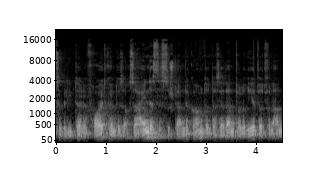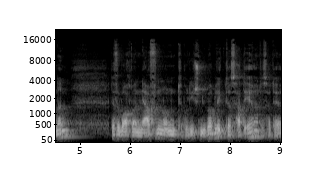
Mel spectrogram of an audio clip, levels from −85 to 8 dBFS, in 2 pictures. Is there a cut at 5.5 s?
no; 1 cut; at 7.0 s

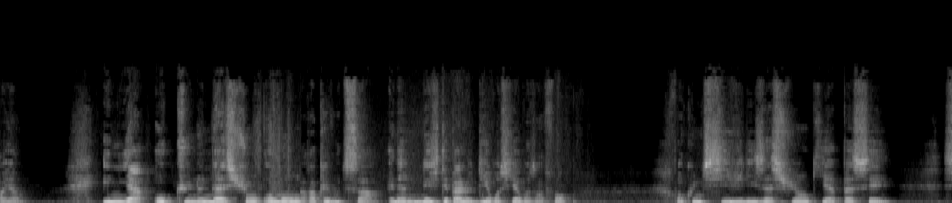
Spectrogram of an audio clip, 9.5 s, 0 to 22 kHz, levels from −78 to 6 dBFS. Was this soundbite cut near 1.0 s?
no; 2 cuts; at 3.0 s, 6.8 s

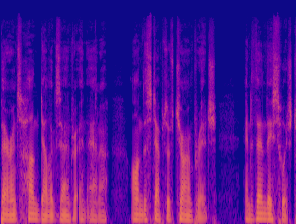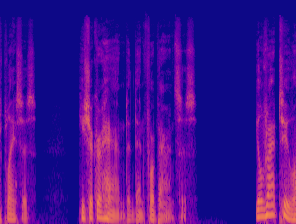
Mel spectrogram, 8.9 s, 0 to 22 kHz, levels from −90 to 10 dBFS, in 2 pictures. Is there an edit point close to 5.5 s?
yes; 1 cut; at 5.5 s

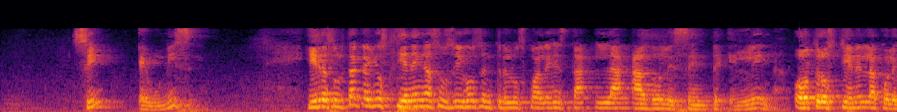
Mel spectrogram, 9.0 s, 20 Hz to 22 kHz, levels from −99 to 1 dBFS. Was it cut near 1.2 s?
yes; 2 cuts; at 1.2 s, 7.9 s

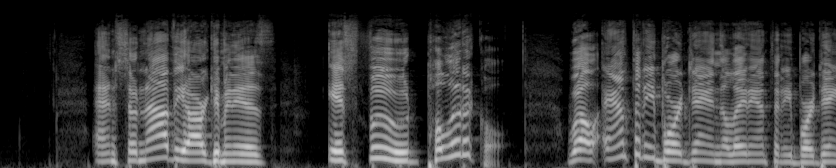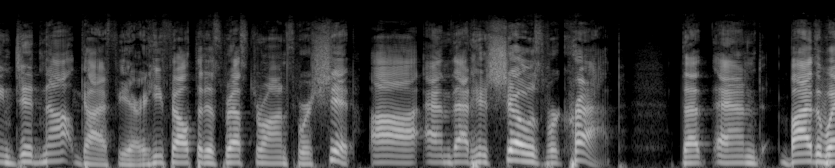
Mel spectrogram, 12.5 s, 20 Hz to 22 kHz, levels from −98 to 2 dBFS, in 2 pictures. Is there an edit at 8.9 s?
yes; 2 cuts; at 6.8 s, 8.9 s

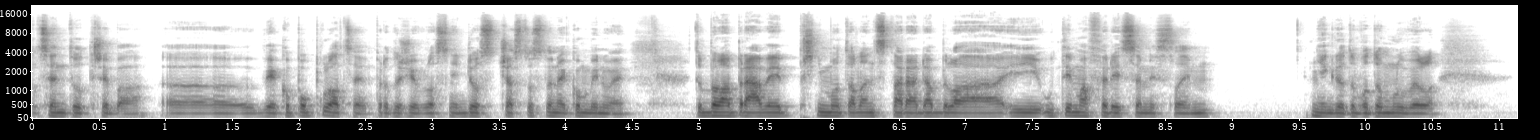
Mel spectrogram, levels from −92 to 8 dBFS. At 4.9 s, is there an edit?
no; 0 cuts

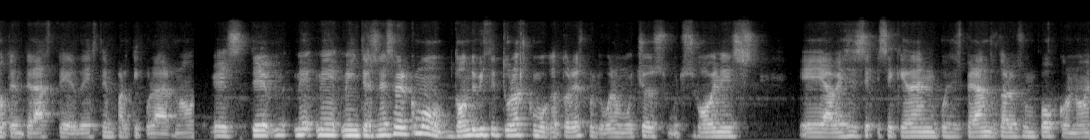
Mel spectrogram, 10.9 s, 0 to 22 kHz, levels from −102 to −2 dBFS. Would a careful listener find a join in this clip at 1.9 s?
yes; 1 cut; at 1.9 s

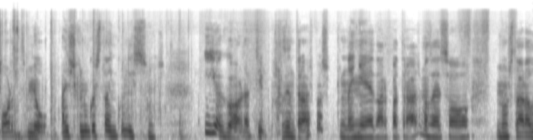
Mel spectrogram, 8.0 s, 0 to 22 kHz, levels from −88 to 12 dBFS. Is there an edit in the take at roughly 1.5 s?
no; 2 cuts; at 3.0 s, 4.2 s

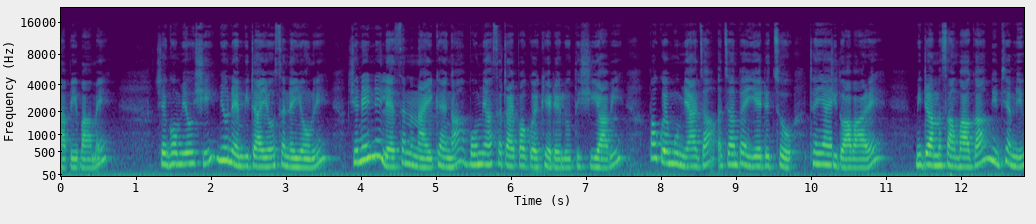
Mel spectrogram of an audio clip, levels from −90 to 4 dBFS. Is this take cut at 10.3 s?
yes; 1 cut; at 10.3 s

